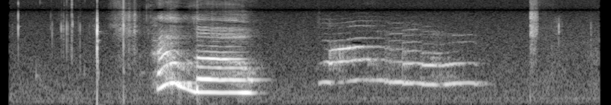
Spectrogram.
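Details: Siamese Manx cat mimicking a spoken hello: two drawn-out meows, the first a bright rising-then-falling cry, the second a longer, lower wavering call, with light clicks and room noise around them.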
